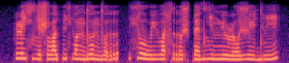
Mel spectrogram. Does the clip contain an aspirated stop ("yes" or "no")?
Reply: no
